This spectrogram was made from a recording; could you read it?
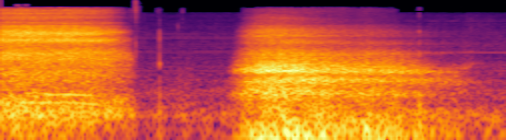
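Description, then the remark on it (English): A deep, airy inhale, a brief pause, then a long, steady exhale, like several people breathing together. Soft, with no talking. “Everyone take a deep breath.”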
